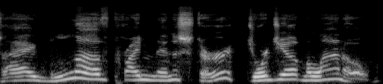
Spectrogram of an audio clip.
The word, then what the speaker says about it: Meloni: I love Prime Minister Giorgia Meloni. How do you say your name? Meloni. It's like baloney.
